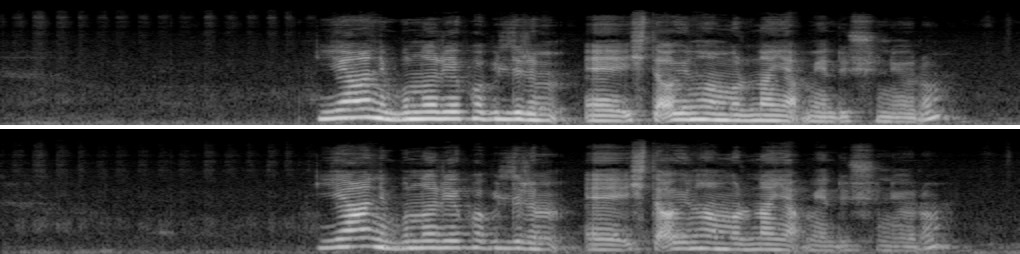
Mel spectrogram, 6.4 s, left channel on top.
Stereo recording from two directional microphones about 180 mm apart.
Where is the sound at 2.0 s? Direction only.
20° left (ahead or behind).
